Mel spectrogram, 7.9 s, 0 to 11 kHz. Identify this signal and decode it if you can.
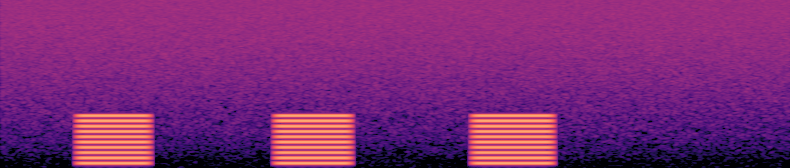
Ship horn signal, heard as a ship's horn, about 100 Hz. 3 short. At sea: I am operating astern propulsion.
